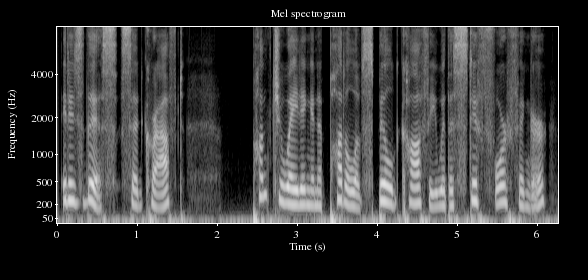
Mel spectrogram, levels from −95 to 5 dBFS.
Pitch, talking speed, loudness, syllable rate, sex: 200 Hz, 155 wpm, -19 LUFS, 4.7 syllables/s, female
